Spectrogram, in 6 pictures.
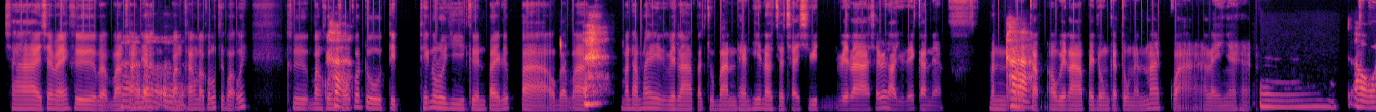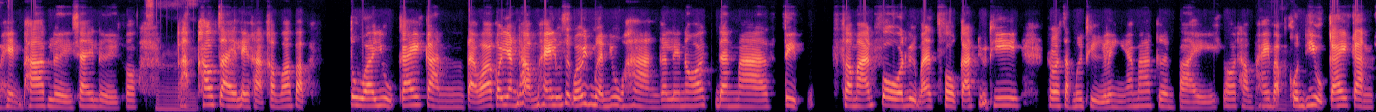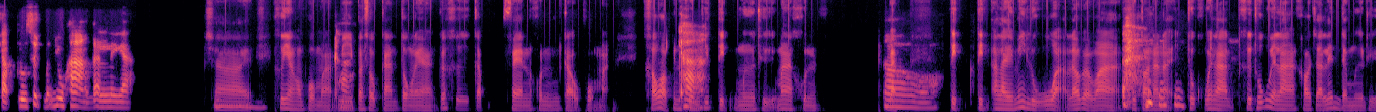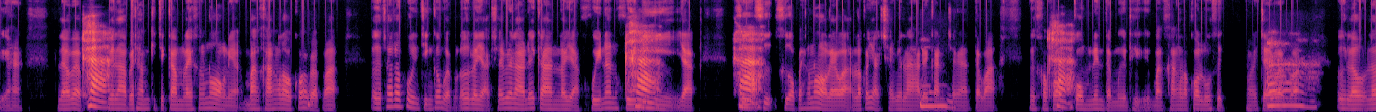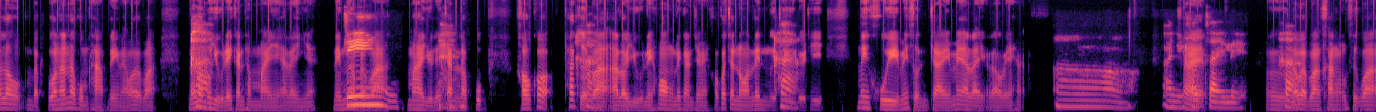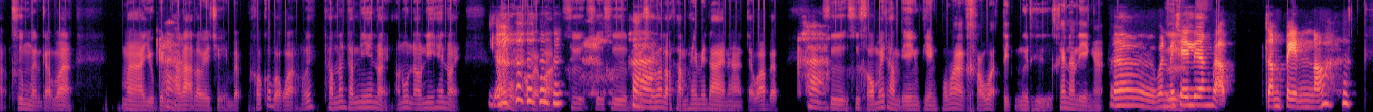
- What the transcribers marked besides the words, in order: distorted speech; tapping; chuckle; other background noise; laugh; chuckle; laugh; chuckle
- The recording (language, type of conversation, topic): Thai, unstructured, การค้นพบทางวิทยาศาสตร์ส่งผลต่อชีวิตประจำวันของเราอย่างไร?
